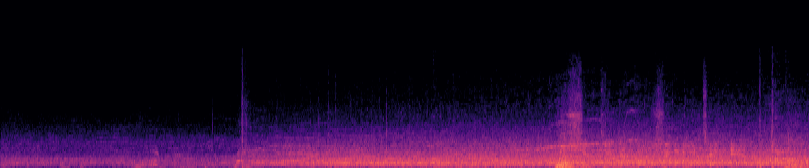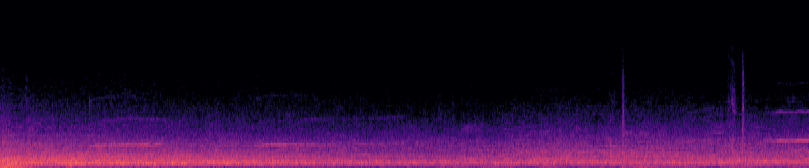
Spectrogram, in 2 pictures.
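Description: A large crowd cheers and roars in a big arena, swelling louder.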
